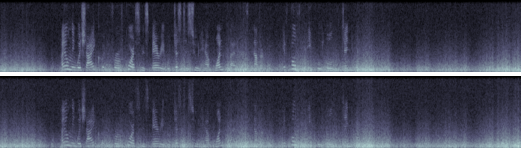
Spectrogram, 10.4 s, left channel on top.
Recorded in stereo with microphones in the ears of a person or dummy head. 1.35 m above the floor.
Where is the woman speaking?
30° left (ahead or behind).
